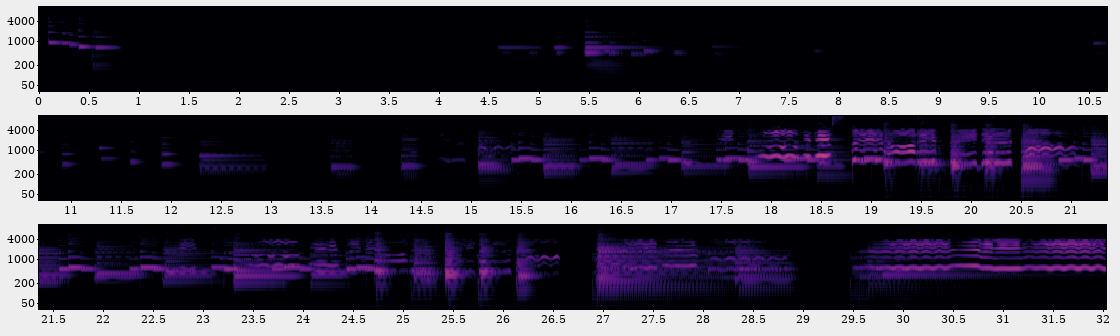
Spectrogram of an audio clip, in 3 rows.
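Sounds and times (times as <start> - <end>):
classical music panned both sides: 4.7 - 7.2, 13.6 - 32.0.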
